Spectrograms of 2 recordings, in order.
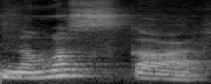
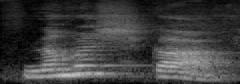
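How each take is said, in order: First: नमस्कार with a clean S before the K; correct pronunciation. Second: नमस्कार with SH for S, drawn out; wrong pronunciation. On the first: Teacher giving students the correct word, नमस्कार with a plain s. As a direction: say नमस्कार as "namas-kaar". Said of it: "क्या शब्द है". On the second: Teacher showing students the common error, नमस्कार said with a sh sound. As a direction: say नमस्कार slowly as "namashkar". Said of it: "नमस्कार शब्द नहीं है". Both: Shown as a demonstration.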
